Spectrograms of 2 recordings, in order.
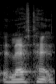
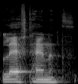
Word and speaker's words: lieutenant: I am just the difference between like a lieutenant, it's pronounced lieutenant. – Lieutenant in Ireland. Yeah. Lieutenant. – It's lieutenant.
